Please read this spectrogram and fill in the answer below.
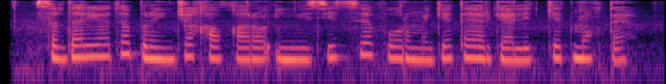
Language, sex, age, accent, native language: Uzbek, female, 18-24, Toshkent shahri, Uzbek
